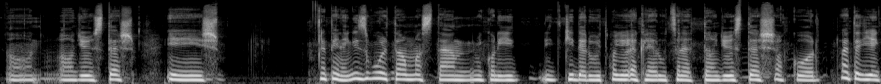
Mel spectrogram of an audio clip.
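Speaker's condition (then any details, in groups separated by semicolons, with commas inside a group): Hearing impairment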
